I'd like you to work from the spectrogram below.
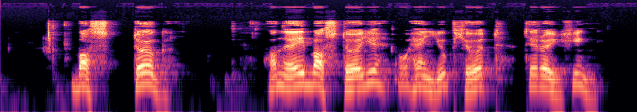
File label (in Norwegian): "basstøg", Numedalsmål; Substantiv hokjønn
